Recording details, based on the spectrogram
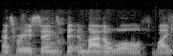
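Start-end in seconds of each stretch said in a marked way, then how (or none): none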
